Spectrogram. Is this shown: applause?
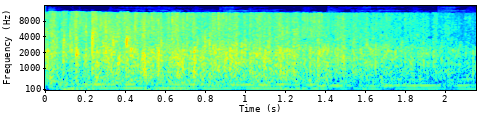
yes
